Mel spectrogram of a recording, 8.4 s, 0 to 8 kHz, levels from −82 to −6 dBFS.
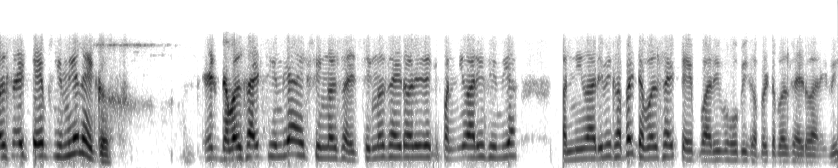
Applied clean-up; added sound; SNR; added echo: none; none; none; none.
